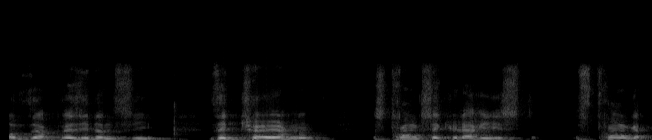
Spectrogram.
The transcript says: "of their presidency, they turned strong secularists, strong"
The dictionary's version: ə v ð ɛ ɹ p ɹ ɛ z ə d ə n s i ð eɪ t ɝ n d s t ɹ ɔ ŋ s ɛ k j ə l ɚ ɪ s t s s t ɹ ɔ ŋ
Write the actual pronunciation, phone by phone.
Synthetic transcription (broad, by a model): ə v ð ɛ ɹ p ɹ ɛ z ə d ə n s i ð eɪ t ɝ n s t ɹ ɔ ŋ s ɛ k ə l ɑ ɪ s t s s t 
